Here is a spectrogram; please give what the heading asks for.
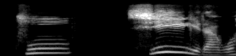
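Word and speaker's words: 굳이: 원래는 우리가 그냥 굿이라고 해야 돼요. 그죠? 자, 근데 자, 원래라면 우리가 자, 이 뒤에 모음이 하잖아요. 그죠? 모음이 오고 이게 실질적인 의미가 없어요. 그러면 이 디귿 받침이 그대로 이어져 소리 나야 됩니다. 굿이라고 해야 되는데 굿이라고 우리가 하지 않는다는 것이죠. 이거는 틀렸습니다. 그리고 이렇게 굿이라고 하면 안 돼요. 이건 틀렸습니다. 어떤 발음이 좀 맞느냐? 자, 구지라고 하는 것이 많습니다. 구지 이렇게 구지가 정확한 발음입니다.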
